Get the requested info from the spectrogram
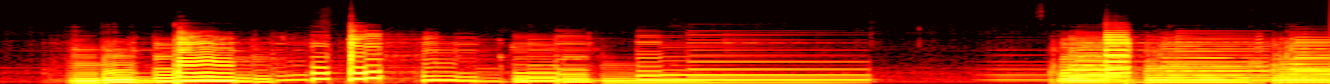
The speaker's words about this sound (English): Yep, sounds like a Gibson. G's a little out.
